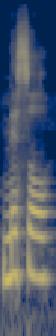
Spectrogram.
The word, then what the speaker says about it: missile: All of those words end in I-L-E, and I, as an American English speaker, pronounce the I-L-E like ol. Fertile, fragile, missile, versatile, hostile.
